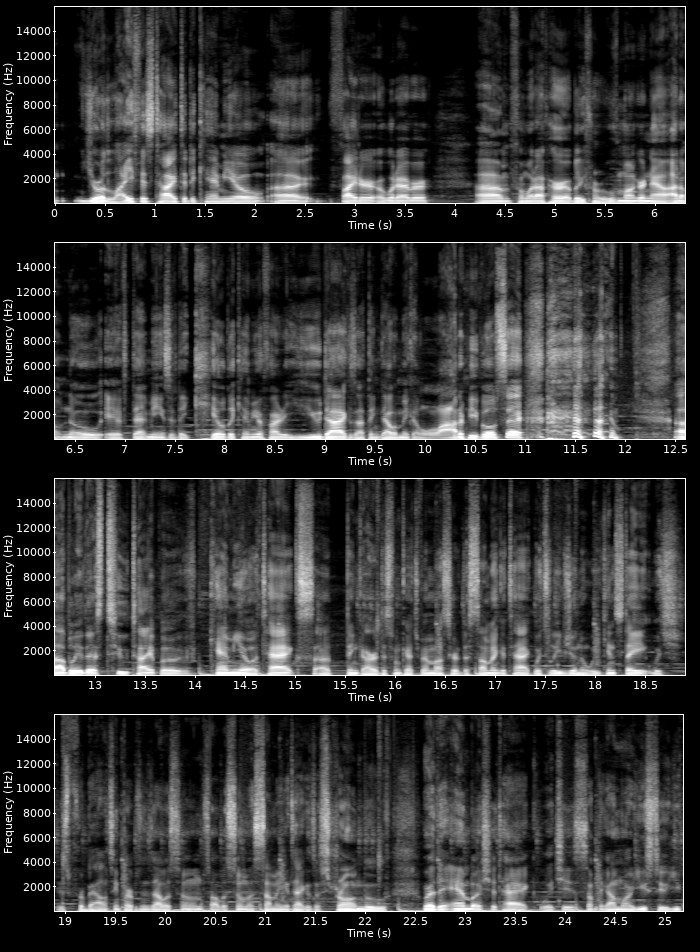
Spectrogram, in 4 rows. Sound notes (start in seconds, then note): 11.0 laughing amusingly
